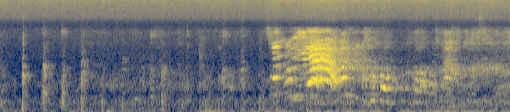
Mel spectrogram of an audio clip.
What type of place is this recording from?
residential area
